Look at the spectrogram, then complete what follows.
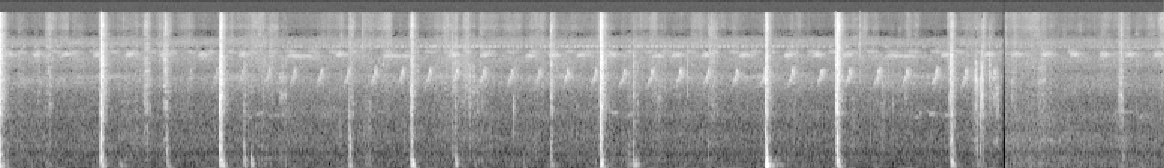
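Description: Sharp chopping strikes of a digging tool, about a dozen at uneven intervals, over a fast, high chirping of insects repeating about three times a second.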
